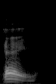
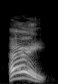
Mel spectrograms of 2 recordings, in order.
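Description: First: It is said in a casual, mild tone. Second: It is said in an angry, aggressive tone.

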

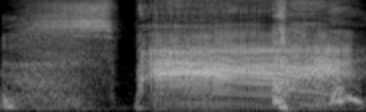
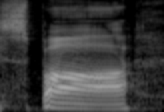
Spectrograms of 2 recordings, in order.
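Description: First: The word is said in a Boston accent. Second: The word is said in a plain accent. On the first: "in a Boston accent" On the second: "it's already spa"

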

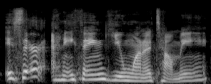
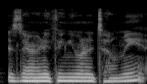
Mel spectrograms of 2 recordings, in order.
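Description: First: It is said in a lively, energetic way. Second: It is said in a quiet, subdued way.

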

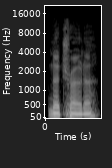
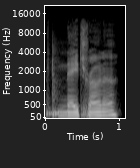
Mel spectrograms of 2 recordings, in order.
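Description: First: The name is pronounced in a plain, ordinary way. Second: The name is pronounced in an exaggerated, overdone way. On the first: This is the ordinary local way to say it. The speaker calls it right. "it's just Natrona" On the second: The speaker is trying to sound sophisticated. The speaker calls it wrong. "You're trying too hard"

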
